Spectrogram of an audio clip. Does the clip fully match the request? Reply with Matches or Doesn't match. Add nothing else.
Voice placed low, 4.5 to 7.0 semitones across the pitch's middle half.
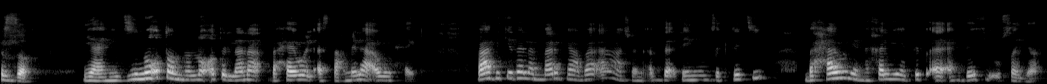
Doesn't match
